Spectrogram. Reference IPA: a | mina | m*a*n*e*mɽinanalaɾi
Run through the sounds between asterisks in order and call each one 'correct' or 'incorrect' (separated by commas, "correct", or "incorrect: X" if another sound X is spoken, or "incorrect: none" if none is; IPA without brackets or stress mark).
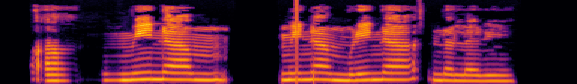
incorrect: i, incorrect: a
